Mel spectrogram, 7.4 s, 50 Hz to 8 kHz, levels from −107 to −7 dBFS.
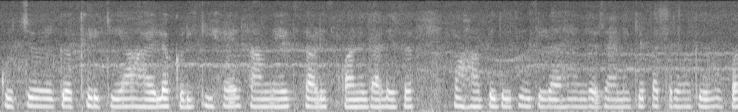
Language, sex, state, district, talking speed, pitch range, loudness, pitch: Hindi, female, Haryana, Rohtak, 210 wpm, 200-210 Hz, -16 LUFS, 200 Hz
